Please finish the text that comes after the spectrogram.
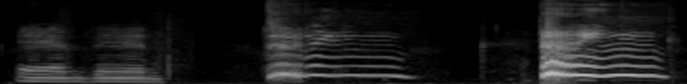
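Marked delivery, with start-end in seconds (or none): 1.8-2.8 high trilled ring sound; high-pitched mimicked ringtone; imitated phone ring. 3.6-4.5 loud, high trilled ring; piercing mimicked ringtone; imitated phone ring.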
